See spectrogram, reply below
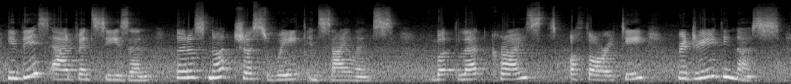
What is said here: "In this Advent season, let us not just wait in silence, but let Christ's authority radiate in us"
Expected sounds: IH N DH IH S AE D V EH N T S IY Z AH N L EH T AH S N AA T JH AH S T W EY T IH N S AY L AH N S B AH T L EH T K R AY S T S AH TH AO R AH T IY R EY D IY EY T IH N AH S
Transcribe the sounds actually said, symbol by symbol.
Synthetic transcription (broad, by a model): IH N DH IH S AE D V EH N T S IY Z AH N L EH T AH S N AA T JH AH S T W EY T IH N S AY L AH N S B AH T L EH T K R AY S T S AH TH AO R AH T IY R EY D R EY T IH N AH S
